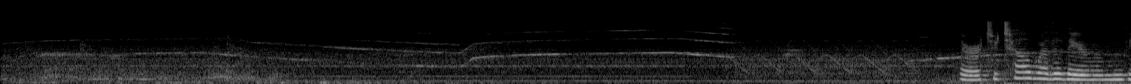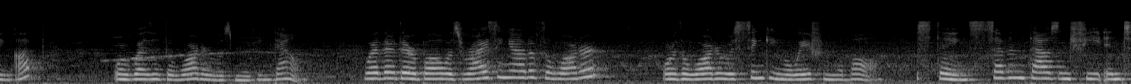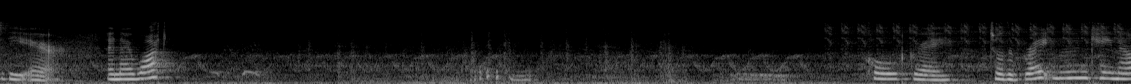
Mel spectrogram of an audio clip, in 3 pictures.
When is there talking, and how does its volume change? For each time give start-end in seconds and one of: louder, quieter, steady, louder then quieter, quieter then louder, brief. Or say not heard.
9.6-24.3 steady
31.2-33.8 brief.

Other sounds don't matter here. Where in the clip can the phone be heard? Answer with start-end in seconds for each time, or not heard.
not heard.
